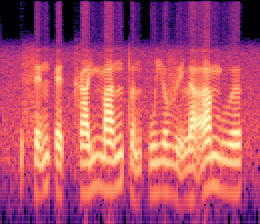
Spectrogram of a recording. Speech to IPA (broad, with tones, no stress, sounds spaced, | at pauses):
s ɛ̰˧˥ n ʔ ɛ˨˩ t̚ x a˨˦ j m a˨˦ n t̪ a̰˧˨ n h w i˧ ə̯ v ḛ˧˨ l a̰ː˧˥ m u˧ ə̯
